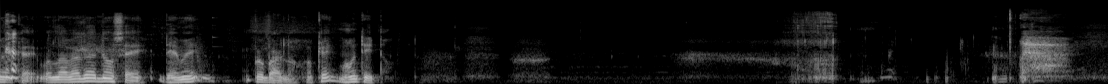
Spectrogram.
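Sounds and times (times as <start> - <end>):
man slurping hot tea: 7.7 - 8.8.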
